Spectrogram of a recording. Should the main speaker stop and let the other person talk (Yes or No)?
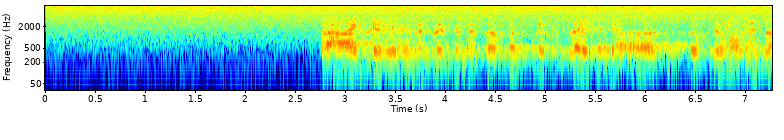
Yes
